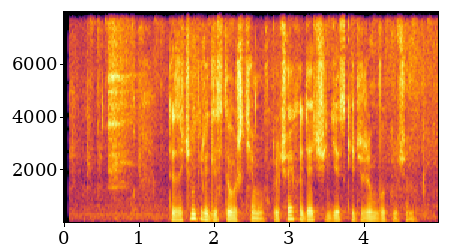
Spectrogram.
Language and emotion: Russian, neutral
